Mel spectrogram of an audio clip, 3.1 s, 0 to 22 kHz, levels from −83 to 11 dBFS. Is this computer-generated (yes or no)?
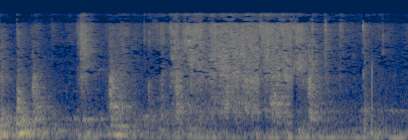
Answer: no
